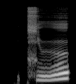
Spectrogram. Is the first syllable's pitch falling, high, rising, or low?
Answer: rising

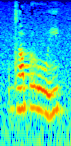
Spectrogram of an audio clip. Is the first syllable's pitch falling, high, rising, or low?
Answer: high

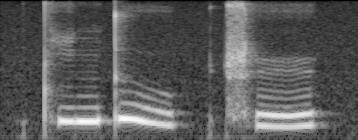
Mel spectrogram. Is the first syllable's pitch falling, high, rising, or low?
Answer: high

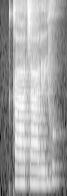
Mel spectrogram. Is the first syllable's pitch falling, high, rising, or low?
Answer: low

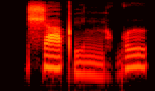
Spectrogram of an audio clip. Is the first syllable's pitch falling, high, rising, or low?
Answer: high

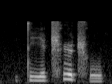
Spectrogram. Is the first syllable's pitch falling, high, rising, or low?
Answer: rising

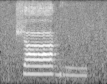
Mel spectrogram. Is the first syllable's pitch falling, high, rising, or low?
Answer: high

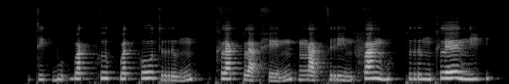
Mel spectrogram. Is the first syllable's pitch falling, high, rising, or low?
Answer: low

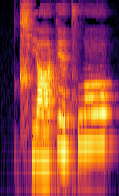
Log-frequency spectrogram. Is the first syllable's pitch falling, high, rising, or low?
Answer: rising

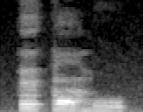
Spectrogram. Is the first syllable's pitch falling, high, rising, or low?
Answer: high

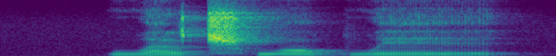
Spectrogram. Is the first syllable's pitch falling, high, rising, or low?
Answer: rising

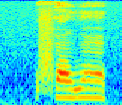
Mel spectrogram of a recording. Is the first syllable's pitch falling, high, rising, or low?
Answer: low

